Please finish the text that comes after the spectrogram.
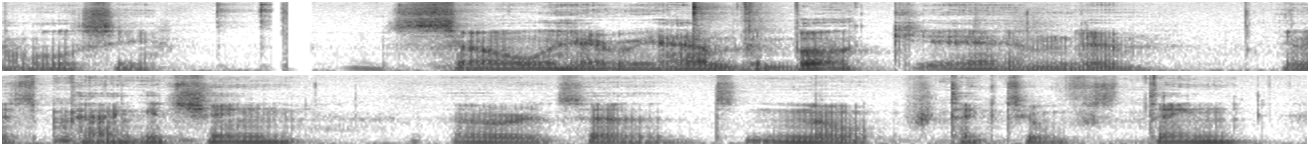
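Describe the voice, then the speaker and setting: Man, Swedish native speaker, very gravelly voice, halting, casual unboxing talk. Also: medium pitch, a little mellow. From Sweden. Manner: halting, thinking aloud with many restarts. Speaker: channel host.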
